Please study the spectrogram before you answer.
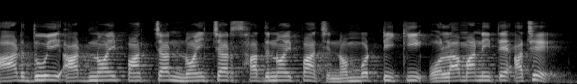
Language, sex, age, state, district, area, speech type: Bengali, male, 45-60, West Bengal, Nadia, rural, read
